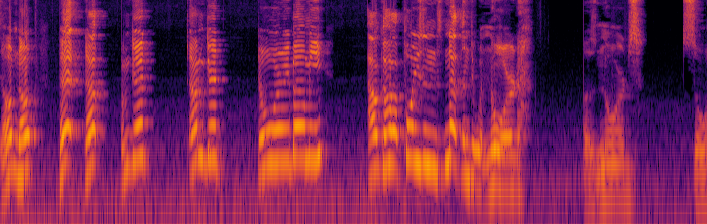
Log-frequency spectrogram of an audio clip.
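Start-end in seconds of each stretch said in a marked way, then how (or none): 0.0-7.8 very high, loud, squealed insistence; mock drunken bravado. Drunk Nord insisting alcohol poison is nothing, mock high-pitched bravado.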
